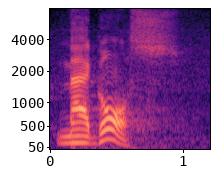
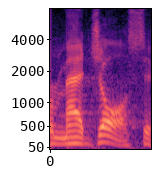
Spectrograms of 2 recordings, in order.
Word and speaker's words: Magos: And the reason they're called that, the word is spelled M-A-G-I, Magi. And it's the plural of the word Magos, M-A-G-O-S, or Magos, if you want to say it with a J there. Now, that Magi, you might, just from maybe spelling it out in your mind, M-A-G-I, finish it like this, C-I-A-N-S, magician.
